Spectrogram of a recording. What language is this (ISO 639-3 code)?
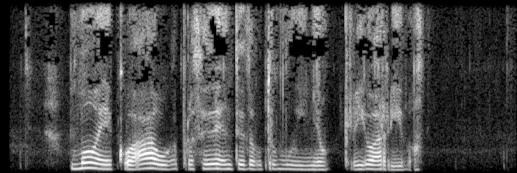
glg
